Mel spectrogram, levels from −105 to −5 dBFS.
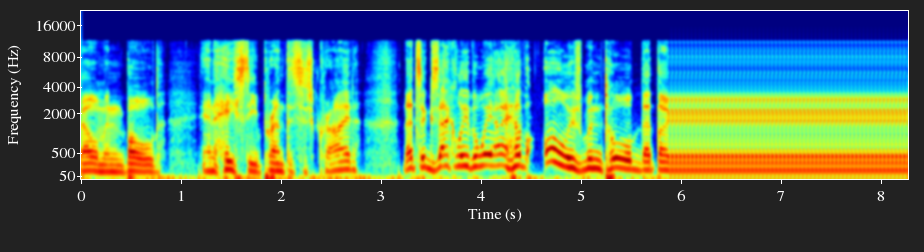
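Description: A system hang loop hits this speech clip at 5.90 s: the playback system froze while the hardware kept replaying one 40 ms buffer, so the audio becomes a steady 25 Hz buzz until the end.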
